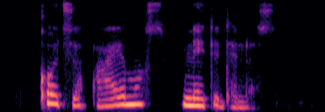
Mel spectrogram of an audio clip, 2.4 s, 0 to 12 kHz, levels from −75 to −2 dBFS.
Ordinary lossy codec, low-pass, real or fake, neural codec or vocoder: Opus, 24 kbps; 10.8 kHz; fake; codec, 24 kHz, 0.9 kbps, WavTokenizer, small release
